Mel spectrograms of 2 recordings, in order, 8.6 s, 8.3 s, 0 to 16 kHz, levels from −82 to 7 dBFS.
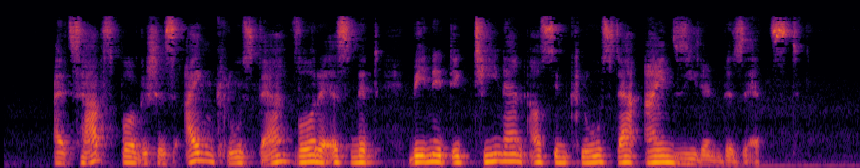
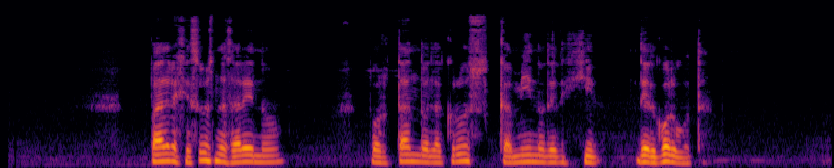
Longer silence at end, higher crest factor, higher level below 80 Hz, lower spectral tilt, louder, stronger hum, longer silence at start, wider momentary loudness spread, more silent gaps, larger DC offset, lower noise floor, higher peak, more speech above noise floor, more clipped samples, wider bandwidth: second, 0.6 s vs 1.3 s; about the same, 16 dB vs 20 dB; first, -52 dBFS vs -64 dBFS; second, -5.5 dB/octave vs -7 dB/octave; about the same, -21 LUFS vs -22 LUFS; neither; second, 0.55 s vs 1.5 s; about the same, 9 LU vs 11 LU; neither; neither; about the same, -62 dBFS vs -61 dBFS; about the same, -4 dBFS vs -2 dBFS; about the same, 42 dB vs 40 dB; neither; about the same, 11.5 kHz vs 11.5 kHz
